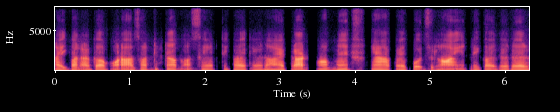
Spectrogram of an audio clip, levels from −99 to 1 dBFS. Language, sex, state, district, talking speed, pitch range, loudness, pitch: Hindi, male, Maharashtra, Mumbai Suburban, 200 wpm, 120-130 Hz, -24 LUFS, 125 Hz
